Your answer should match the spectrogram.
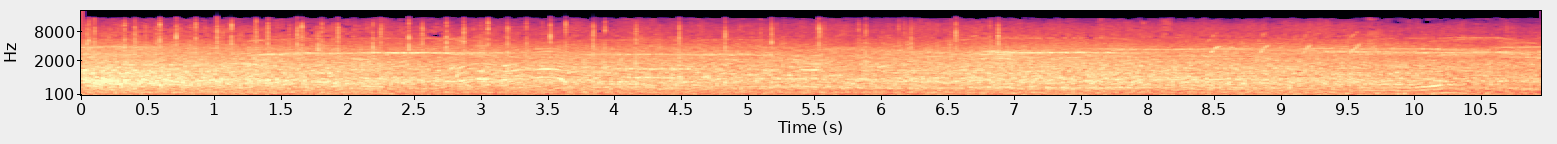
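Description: Players and spectators shouting indistinctly and clapping in celebration of a goal, loudest at the start and tailing off, over a steady outdoor hiss.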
